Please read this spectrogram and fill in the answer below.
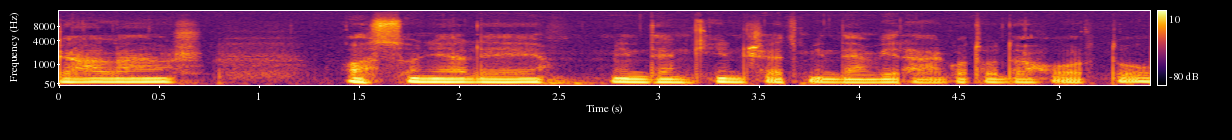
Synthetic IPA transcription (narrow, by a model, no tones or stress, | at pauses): aːlaːʃ | ɒsːo̞ɲɛleːmind̪ɛŋkʰint͡ʃɛ̰t̪mind̪ɛɱviɾa̰ːɡo̞t̪o̞d̪ɒho̰rd̪o̰ː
